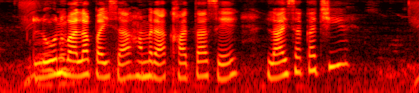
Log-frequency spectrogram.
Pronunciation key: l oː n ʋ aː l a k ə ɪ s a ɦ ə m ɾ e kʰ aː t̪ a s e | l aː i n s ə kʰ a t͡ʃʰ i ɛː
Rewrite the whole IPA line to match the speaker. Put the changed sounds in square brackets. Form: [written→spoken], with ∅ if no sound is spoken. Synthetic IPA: l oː n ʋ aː l a [k→p] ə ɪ s a ɦ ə m ɾ [e→a] kʰ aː t̪ a s e | l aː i [n→∅] s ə [kʰ→k] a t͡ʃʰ i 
